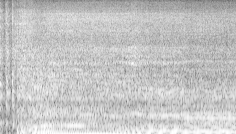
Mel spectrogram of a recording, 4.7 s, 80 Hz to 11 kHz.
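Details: 2009 Toyota Camry 2.4L 2AZ-FE after replacing a bad alternator that kept killing the battery: brief crank, then an even, steady idle with no misses or knocks, charging at 14.1 V, a normal start.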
